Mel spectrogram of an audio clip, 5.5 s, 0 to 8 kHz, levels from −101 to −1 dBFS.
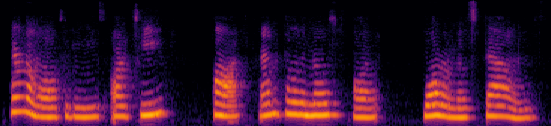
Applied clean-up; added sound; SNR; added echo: neural mask model DeepFilterNet 3.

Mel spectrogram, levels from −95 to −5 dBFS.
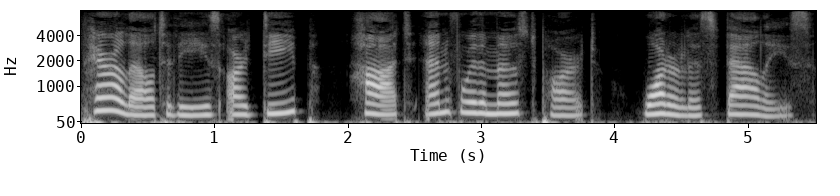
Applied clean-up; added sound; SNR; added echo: none; none; none; none.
